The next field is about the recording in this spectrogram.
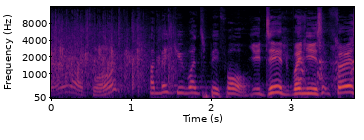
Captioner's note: applause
